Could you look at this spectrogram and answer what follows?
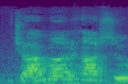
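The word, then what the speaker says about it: Djimon Hounsou: I wrote the pronunciation. Alright. Jamon Hansu. Yes. Jaimon Hansu. Jamon Hansu, like he said.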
